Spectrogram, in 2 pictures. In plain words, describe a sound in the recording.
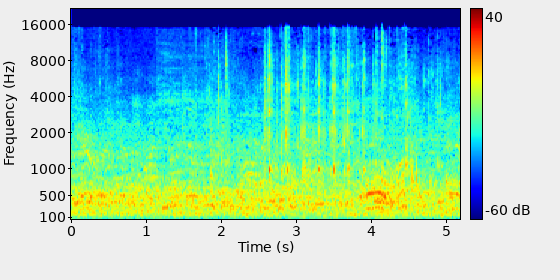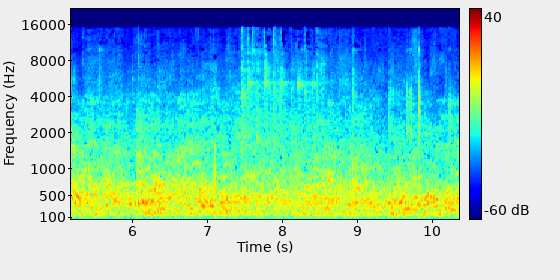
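Plastic game pieces click against a board.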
